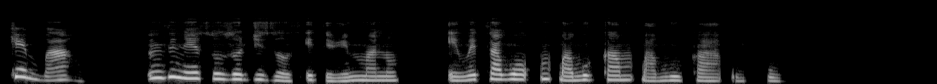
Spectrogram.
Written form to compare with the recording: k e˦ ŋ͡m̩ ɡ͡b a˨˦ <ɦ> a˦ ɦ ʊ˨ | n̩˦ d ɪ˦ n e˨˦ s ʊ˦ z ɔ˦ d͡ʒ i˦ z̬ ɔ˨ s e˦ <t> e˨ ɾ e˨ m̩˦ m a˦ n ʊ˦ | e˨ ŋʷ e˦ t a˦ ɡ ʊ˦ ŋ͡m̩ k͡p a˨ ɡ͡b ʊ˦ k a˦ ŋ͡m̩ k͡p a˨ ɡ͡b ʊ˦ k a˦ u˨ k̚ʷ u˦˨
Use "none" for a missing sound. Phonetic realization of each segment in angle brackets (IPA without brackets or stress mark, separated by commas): none, t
